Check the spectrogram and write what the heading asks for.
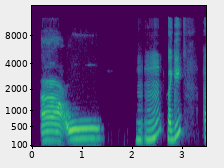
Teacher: huruf ainnya hati-hati cenderung masuk ke hidung ya. Jadi tidak ya, tapi dibuka rongganya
